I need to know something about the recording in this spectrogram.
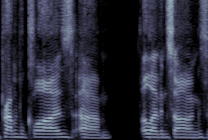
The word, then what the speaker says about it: Claws: gonna be called Probable Clause. 11 songs. It's a song about. So that's is it a Christmas album? No. Probable no, that's funny. Clause? No, it's actually spelled like CLAWS.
